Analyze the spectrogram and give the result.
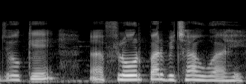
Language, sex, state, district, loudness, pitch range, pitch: Hindi, female, Madhya Pradesh, Bhopal, -16 LUFS, 155-210 Hz, 195 Hz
